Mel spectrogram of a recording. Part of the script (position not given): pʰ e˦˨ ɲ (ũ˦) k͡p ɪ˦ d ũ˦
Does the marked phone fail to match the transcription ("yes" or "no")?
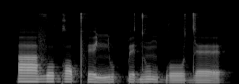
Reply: yes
